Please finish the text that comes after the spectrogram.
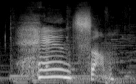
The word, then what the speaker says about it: handsome: Handkerchief, handsome, sandwich, and Wednesday. In all four of these words, the D sound is completely absent because the D is silent.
